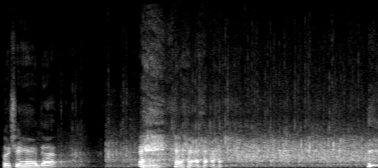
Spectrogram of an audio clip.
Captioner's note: applause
